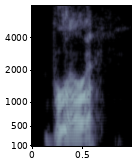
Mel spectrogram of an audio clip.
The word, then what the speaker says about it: Barrera: What is basically Melissa, I don't remember how to pronounce her last name. – Barrera. Yeah.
